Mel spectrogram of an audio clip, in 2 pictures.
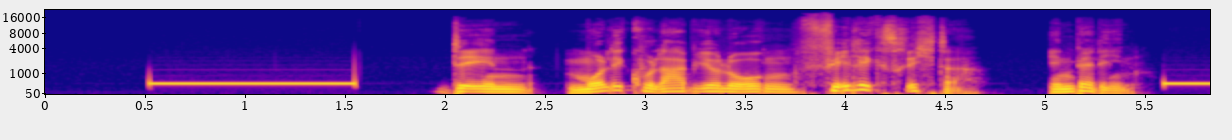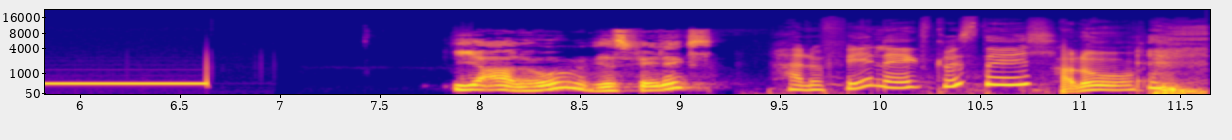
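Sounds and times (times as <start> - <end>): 
telephone ringing tone after dialling a call: 0.6 - 1.6, 5.6 - 6.7
speech: 2.1 - 5.6, 7.9 - 11.6.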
